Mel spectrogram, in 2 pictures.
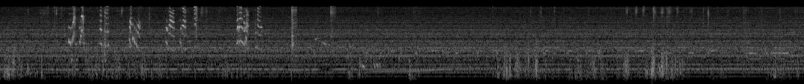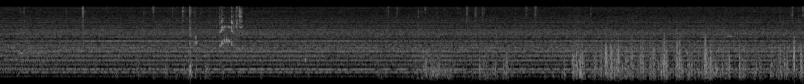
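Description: Felt-tip markers squeaking and scratching as they are drawn along shoelaces, in short high squeaks bunched in the first few seconds and again about ten seconds in, over a faint steady hum.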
